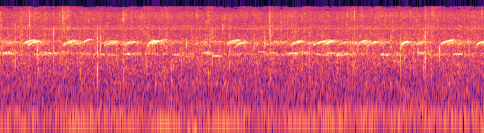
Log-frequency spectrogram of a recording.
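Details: Coqui frogs in a tropical rain shower, Big Island, Hawaii, calling in an uneven run of quick chirping whistles that sweep upward, roughly one or two per second from the nearest frogs, set against a soft rain hiss and drips.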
